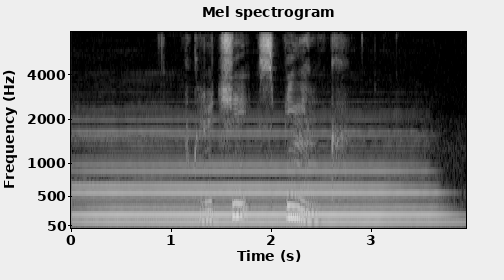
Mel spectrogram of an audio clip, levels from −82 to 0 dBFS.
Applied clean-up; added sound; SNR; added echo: none; Bowed string instrument; -4 dB; none.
